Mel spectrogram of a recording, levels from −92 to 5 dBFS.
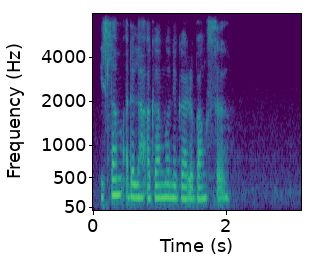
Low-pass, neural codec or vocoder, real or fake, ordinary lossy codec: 7.2 kHz; none; real; Opus, 24 kbps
